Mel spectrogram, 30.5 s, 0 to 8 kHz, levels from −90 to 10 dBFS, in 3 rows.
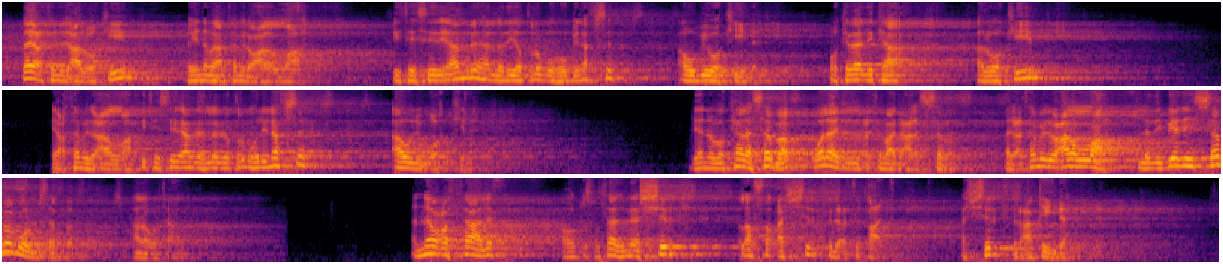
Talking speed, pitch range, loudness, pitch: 120 wpm, 135-200 Hz, -17 LUFS, 160 Hz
